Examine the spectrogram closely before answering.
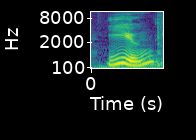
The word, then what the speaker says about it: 이응: For example, 이응 has no sound at the beginning of a syllable, but as 받침 at the bottom, it sounds like 응, like ng in English.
